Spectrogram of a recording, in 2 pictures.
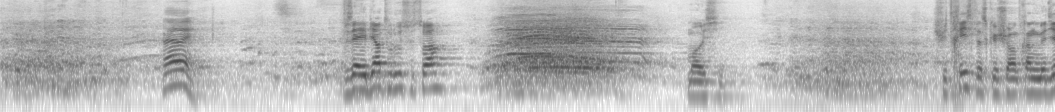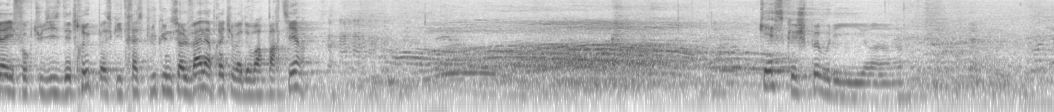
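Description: A young man talks with animation through a microphone in a large hall.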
